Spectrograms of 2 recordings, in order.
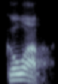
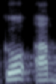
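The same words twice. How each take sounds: First: The two words are linked together. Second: The two words are said separately. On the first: The speaker calls it right. "like linking to the next sound" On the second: The speaker calls it wrong. "Not go up"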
